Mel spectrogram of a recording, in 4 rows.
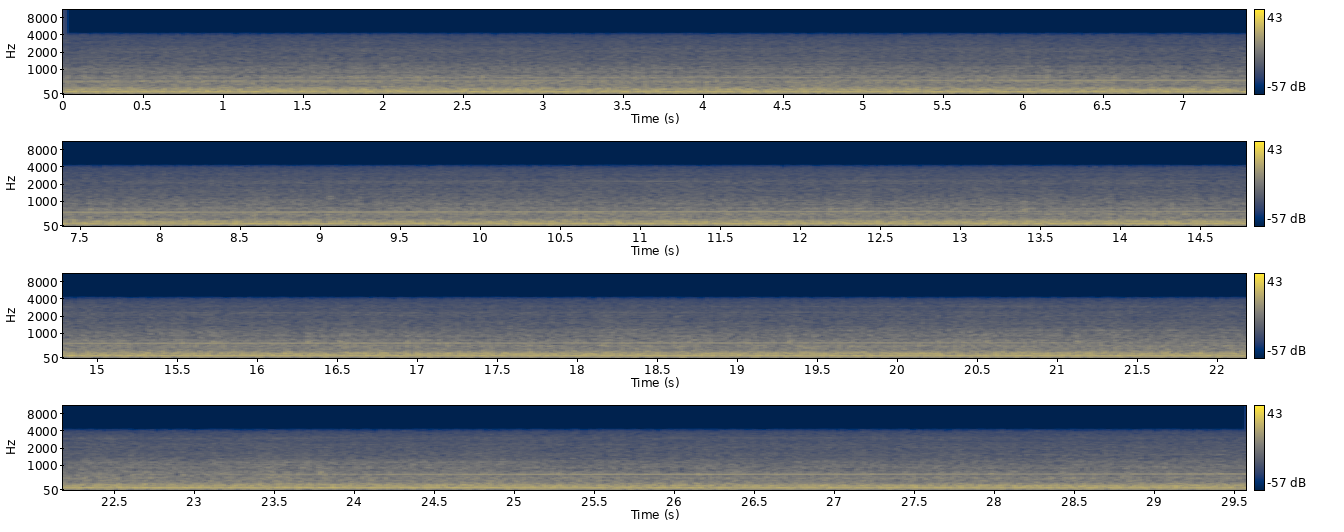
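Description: Running noise inside the cabin of a 300 series Shinkansen: a steady low rumble with a faint whine that climbs slowly in pitch.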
